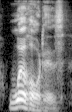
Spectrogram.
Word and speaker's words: weraldiz: The concept of world that we know nowadays was in the days of Proto-Germanic pronounced wereldes. Wow, so I guess 3 syllables.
